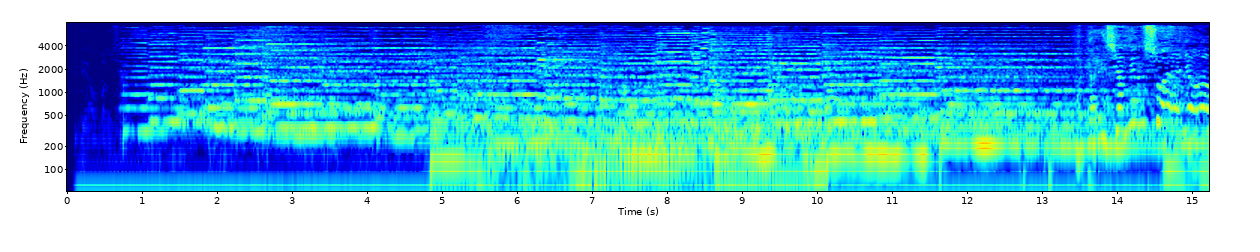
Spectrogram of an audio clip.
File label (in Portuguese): Tele Mensagem Aniversario de Casamento F; COMEMORATIVAS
